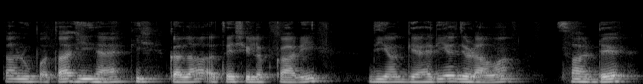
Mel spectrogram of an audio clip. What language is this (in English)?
Punjabi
